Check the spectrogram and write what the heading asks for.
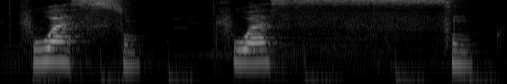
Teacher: Le son est sourd, comme un serpent.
